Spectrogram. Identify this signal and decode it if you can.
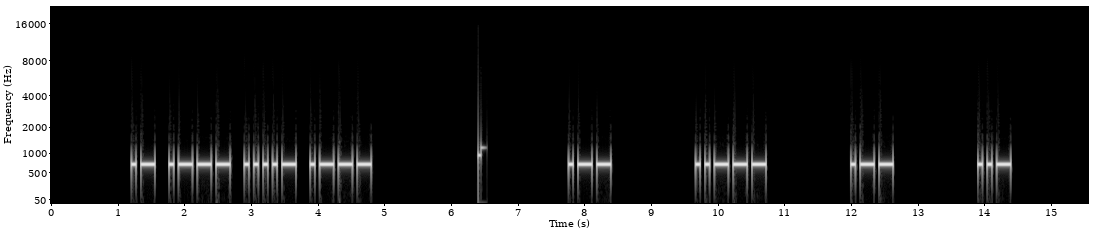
Morse code, heard as a keyed tone, about 17 wpm, spaced as for 9 wpm, 700 Hz. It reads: AJ4J W2WU
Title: USA Call Signs - 4 Characters - 6x Character Spacing - 17wpm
